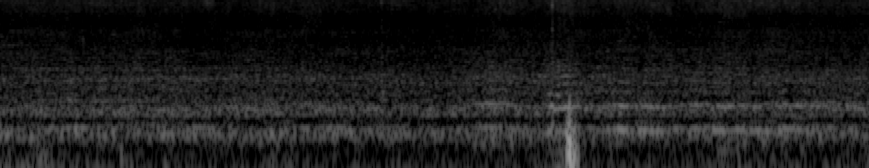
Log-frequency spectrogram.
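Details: Many honey bees returning loaded with pollen fill the air with a continuous low hum; one sharp thump breaks the even drone near the end.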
